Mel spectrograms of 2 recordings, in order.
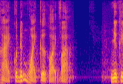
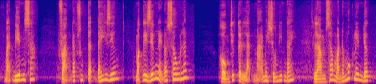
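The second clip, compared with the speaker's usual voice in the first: higher-pitched, mildly exasperated retort; irritated husband; 7 semitones higher than usual. A narrator's reading. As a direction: snap lightly at a worrying wife, pitched up. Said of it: "Ông Hải cau mày nói". (giọng chồng gắt nhẹ, cao giọng)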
